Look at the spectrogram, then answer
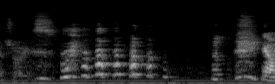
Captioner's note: laughing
